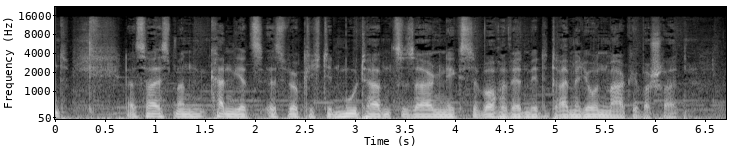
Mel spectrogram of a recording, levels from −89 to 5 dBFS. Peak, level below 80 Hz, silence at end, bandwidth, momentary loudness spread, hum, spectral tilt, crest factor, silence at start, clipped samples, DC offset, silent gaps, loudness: -4 dBFS; -22 dBFS; 0 s; 15.5 kHz; 10 LU; none; -6 dB/octave; 12 dB; 0 s; under 0.1%; under 0.1%; none; -16 LUFS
